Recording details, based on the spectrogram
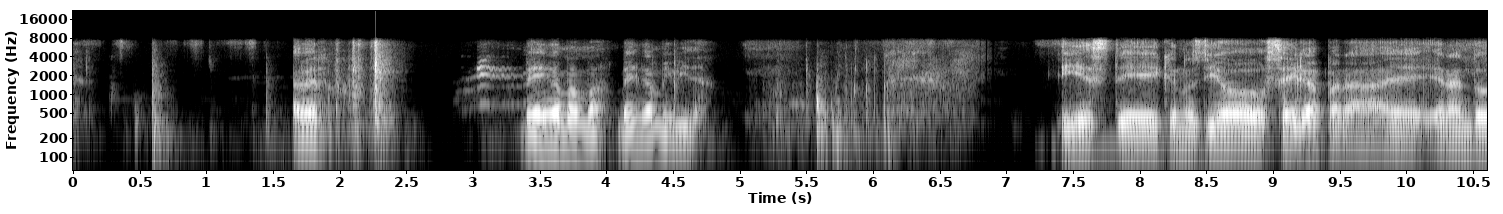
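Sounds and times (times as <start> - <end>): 
speech: 1.7 - 2.1, 3.4 - 4.8, 7.4 - 10.6
female cat meowing at a door to be let in: 2.9 - 3.6.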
